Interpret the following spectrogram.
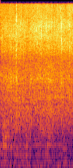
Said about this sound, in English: And we're just going to let this saute.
